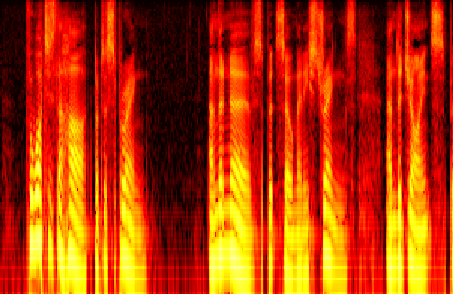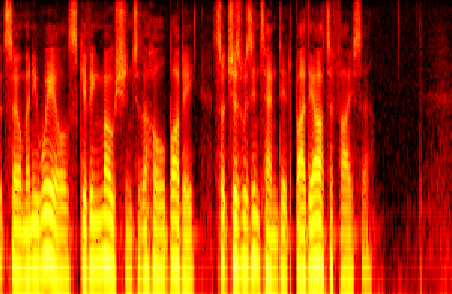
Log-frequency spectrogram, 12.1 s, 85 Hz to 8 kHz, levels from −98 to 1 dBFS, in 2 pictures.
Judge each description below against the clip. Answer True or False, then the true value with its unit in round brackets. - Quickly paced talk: False (175 wpm)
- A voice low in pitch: True (120 Hz)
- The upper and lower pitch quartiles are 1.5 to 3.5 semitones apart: False (3.9 semitones)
